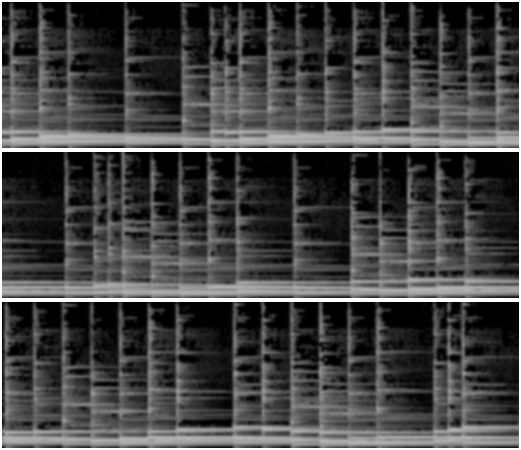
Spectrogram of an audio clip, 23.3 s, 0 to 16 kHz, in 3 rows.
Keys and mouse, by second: 1.6 ctrl+Tab, 2.0 click, 2.8 c, 4.5 r, 6.2 c, 8.8 Tab, 9.1 z, 10.9 Tab, 11.4 click, 17.2 Tab, 17.9 Tab, 18.4 KP_3, 19.3 z, 19.7 c, 20.9 r, 22.6 z.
